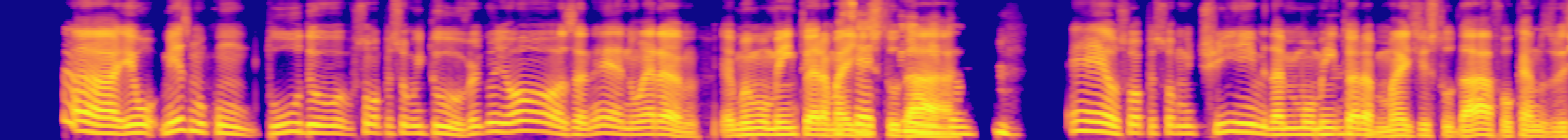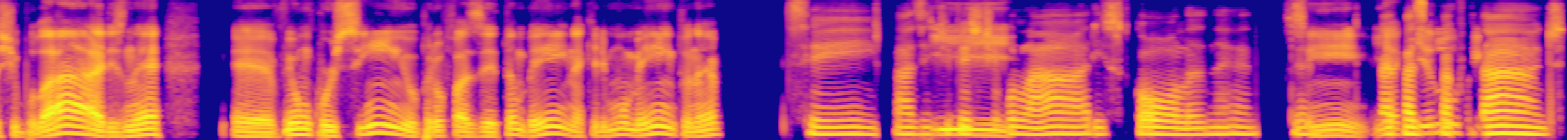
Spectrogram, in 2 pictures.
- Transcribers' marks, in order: giggle; tapping
- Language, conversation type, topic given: Portuguese, podcast, Como foi a primeira vez que você se apaixonou?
